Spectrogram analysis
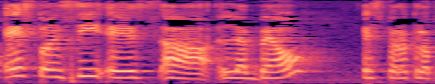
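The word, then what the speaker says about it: L'Bel: Lebel, Lebel, se pronunciaría bien.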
